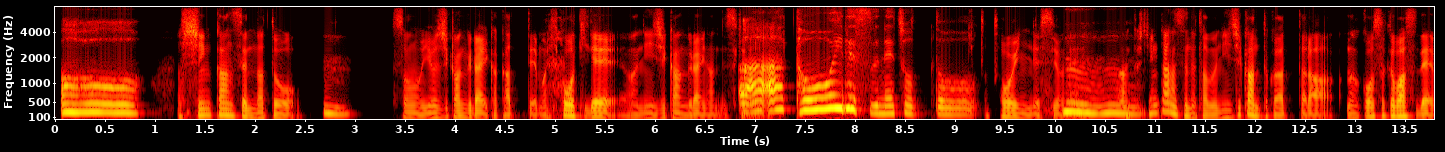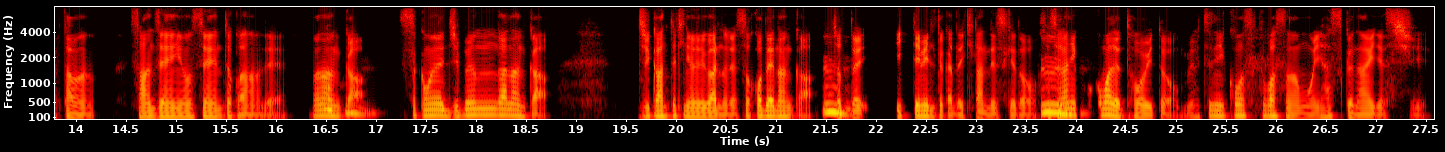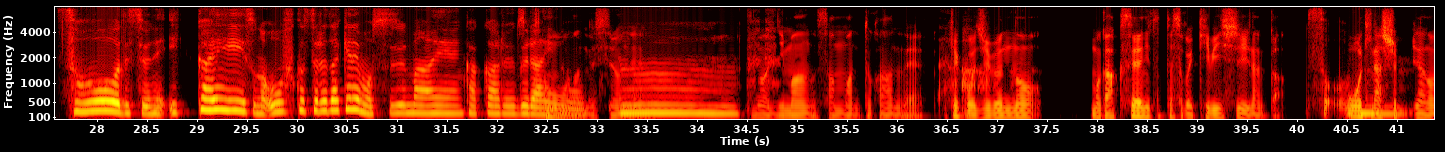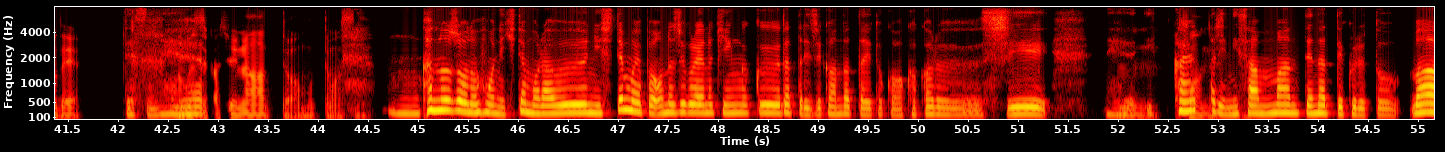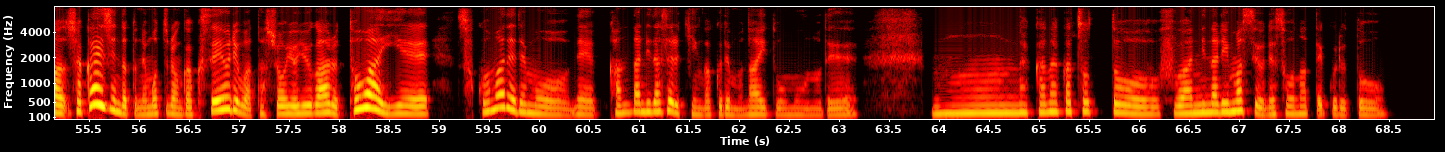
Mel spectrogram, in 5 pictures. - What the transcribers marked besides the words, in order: other background noise; tapping; unintelligible speech
- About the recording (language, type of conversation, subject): Japanese, advice, パートナーとの関係の変化によって先行きが不安になったとき、どのように感じていますか？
